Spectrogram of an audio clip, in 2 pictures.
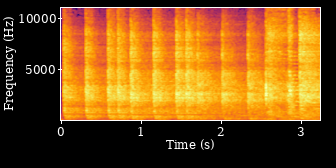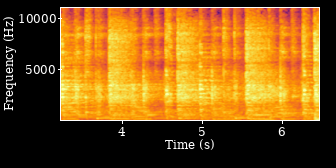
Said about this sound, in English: Let's listen. This is the most '80s song.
